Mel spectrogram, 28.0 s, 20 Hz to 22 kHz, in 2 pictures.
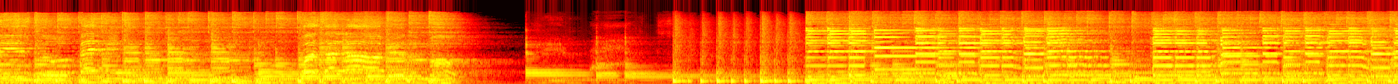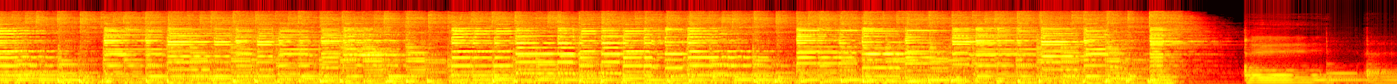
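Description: Early-1960s rock-and-roll band recording with electric guitars and drum kit. One track fades out about five seconds in. After a brief gap the next track starts with a few rhythmic strokes, then the full band comes in, and the sound drops away again right at the end.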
